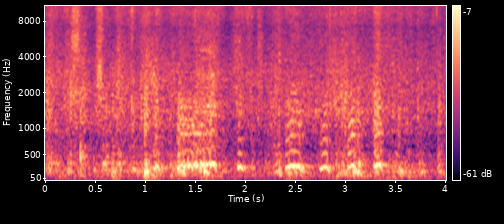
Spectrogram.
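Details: Czechoslovakian Wolfdog puppies, 12 days old, from the litter of Orizon and Rahan, recorded indoors on 3 December 2020. Soft, low whimpering grunts come in short bursts, some slightly wavering, over a quiet room hiss.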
